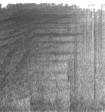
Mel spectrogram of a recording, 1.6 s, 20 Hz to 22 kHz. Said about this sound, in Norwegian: Lyden du hører her, kommer fra Fortnite, skytespillet som i løpet av 2018 har tatt over tronen som verdens mest populære spill.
